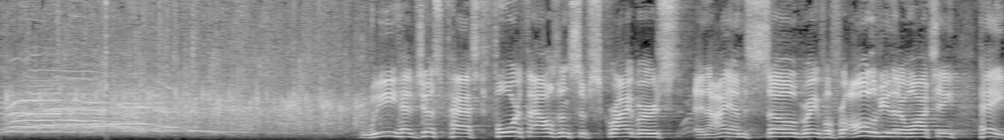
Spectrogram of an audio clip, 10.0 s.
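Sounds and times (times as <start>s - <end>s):
church congregation applauding a welcome during a morning service: 0.0s - 4.1s
speech: 3.6s - 10.0s.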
